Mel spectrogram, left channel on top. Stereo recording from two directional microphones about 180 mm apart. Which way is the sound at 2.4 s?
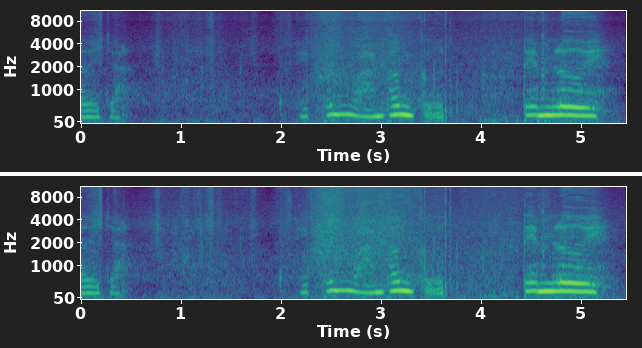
45° right (ahead or behind).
